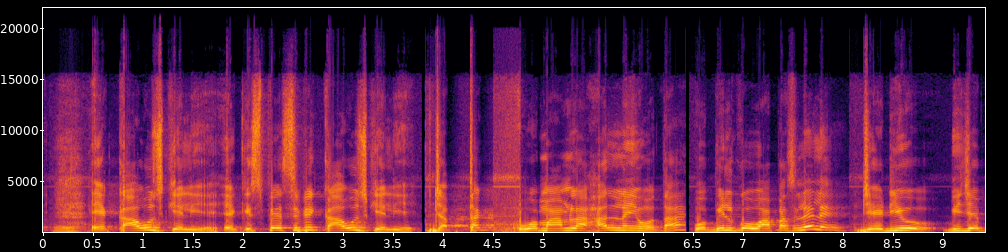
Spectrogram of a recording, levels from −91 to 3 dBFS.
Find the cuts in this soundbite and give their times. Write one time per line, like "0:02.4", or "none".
0:03.7
0:04.5
0:06.4
0:08.0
